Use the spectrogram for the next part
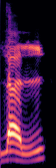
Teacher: لام کو لام کے ساتھ ملائیں گے, لل.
